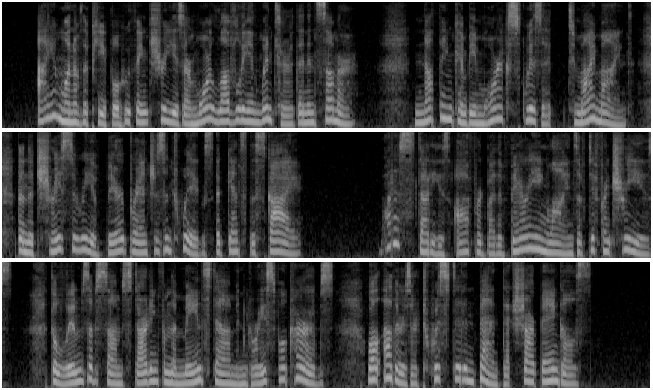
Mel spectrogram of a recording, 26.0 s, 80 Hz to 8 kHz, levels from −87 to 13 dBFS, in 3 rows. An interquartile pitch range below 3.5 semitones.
No: average, 4.8 semitones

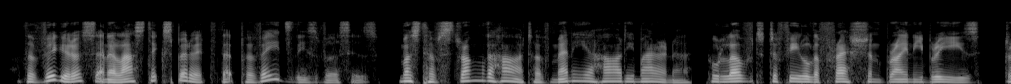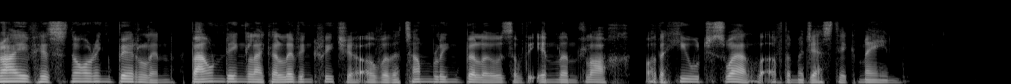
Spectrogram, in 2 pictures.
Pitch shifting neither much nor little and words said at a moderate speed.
Yes: average, 4.2 semitones; average, 155 wpm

